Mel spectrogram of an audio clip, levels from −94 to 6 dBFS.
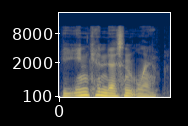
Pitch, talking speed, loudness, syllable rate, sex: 115 Hz, 160 wpm, -14 LUFS, 5.6 syllables/s, male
